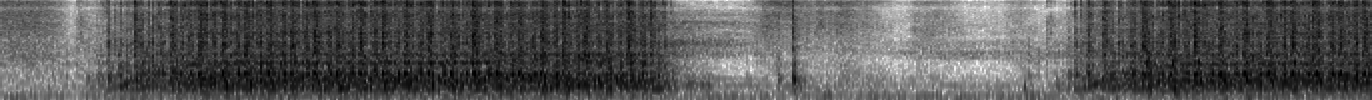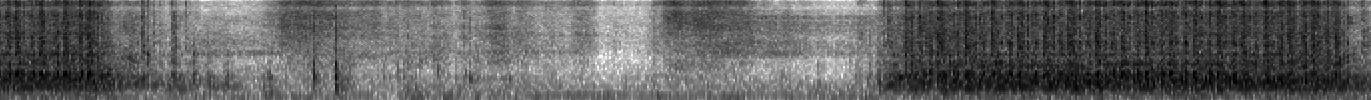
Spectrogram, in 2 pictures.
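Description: A sewing machine stitches binding onto a quilt in three long, steady bursts of rapid needle patter, close and even, with short pauses between runs and faint handling noise.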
